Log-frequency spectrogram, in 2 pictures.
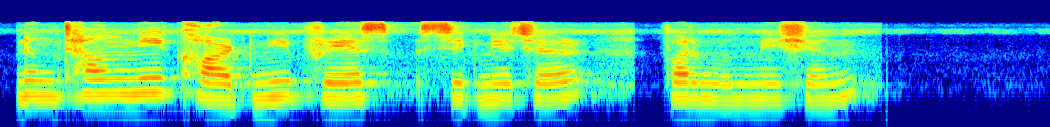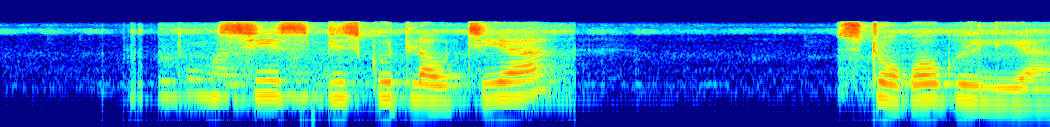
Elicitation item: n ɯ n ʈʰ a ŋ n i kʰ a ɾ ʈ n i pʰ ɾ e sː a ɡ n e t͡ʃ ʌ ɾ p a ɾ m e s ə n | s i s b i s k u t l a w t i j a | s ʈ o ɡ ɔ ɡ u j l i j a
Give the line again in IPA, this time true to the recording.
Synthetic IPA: n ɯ ŋ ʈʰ a ŋ n i kʰ a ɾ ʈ n i pʰ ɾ e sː i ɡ n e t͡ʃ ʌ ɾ pʰ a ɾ m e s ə n | s i s b i s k u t l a w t i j a | s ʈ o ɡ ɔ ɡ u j l i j a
